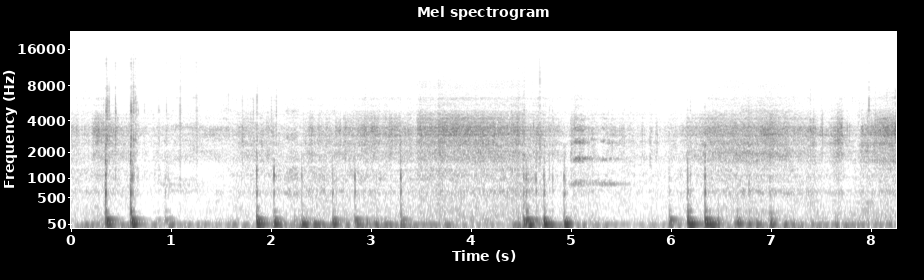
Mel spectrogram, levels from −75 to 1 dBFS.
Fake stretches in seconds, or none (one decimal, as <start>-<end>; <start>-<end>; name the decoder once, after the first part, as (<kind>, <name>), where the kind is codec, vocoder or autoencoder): 1.0-1.6 (codec, SNAC); 6.7-8.3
